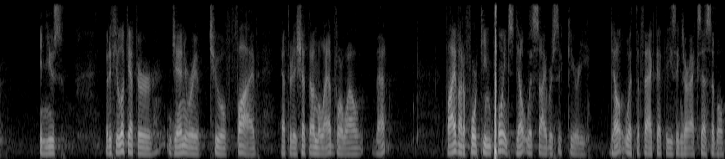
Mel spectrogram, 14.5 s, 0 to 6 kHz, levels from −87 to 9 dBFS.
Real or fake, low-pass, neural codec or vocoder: real; 5.4 kHz; none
